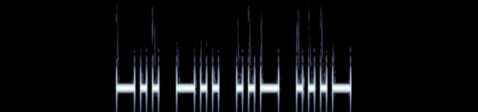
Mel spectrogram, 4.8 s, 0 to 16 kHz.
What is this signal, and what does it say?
Morse code, heard as a keyed tone, about 20 wpm, 700 Hz. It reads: DDUV
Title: All Cut Numbers - 4-Digit 20wpm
